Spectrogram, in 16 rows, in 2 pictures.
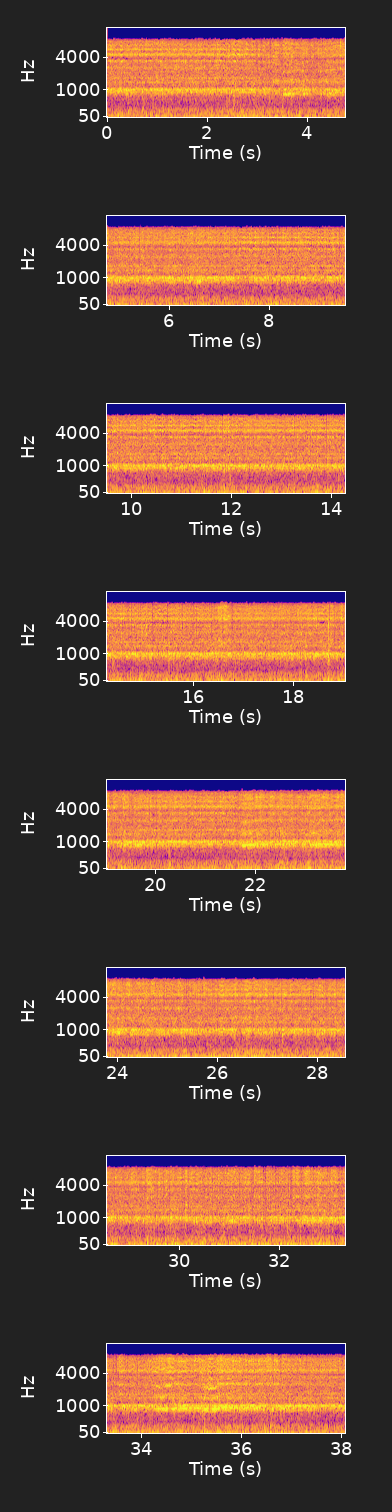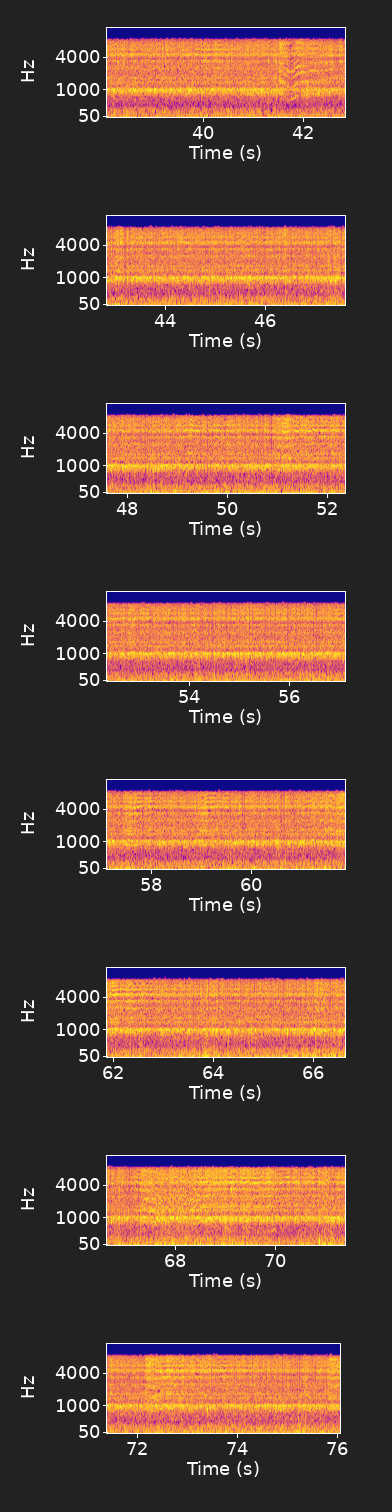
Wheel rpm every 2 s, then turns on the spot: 230, 230, 220, 230, 230, 230, 230, 240, 230, 230, 230, 230, 230, 240, 240, 230, 230, 230, 230, 230, 220, 220, 240, 240, 240, 230, 230, 240, 230, 230, 240, 230, 230, 230, 220, 230, 230, 230.
none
